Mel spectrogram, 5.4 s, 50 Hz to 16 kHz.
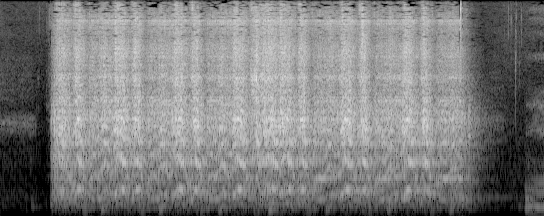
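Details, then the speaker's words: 1979 Suzuki GS425L after a carb rebuild and cam chain tensioner refit, with a partly charged battery: the starter turns the engine slowly and unevenly for about four seconds without catching; fuel or a weak battery suspected. "hmm it doesn't really seem to be turning it sounds like it's trying a little bit maybe it's maybe it's because i didn't put enough fuel in there or put it on a reserve i should say"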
